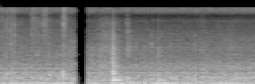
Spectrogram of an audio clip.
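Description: Thick liquid pours and splashes into a sink.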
